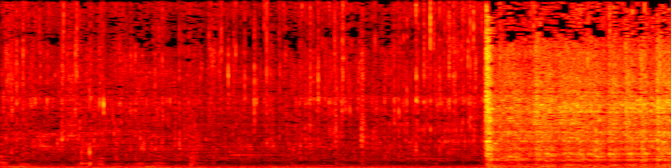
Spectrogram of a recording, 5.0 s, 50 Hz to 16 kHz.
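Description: A 2001 Chevy Silverado with a newly swapped fuel pump churns through a low, steady crank before the engine catches and roars up into a louder, fuller run near the end, heard close by.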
